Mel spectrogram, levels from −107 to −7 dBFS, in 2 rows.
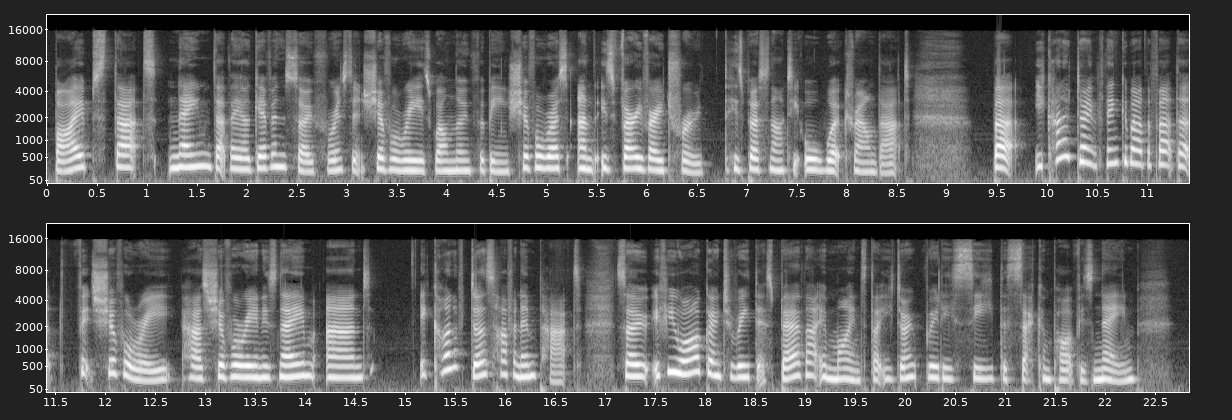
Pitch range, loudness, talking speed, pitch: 220-275 Hz, -16 LUFS, 200 wpm, 250 Hz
